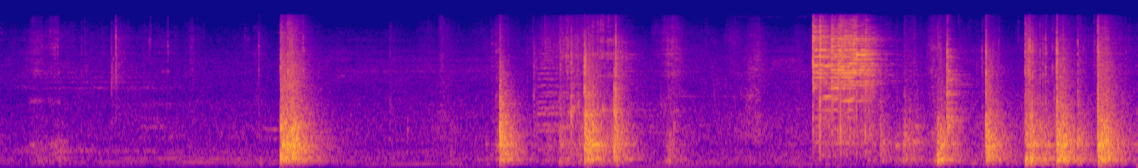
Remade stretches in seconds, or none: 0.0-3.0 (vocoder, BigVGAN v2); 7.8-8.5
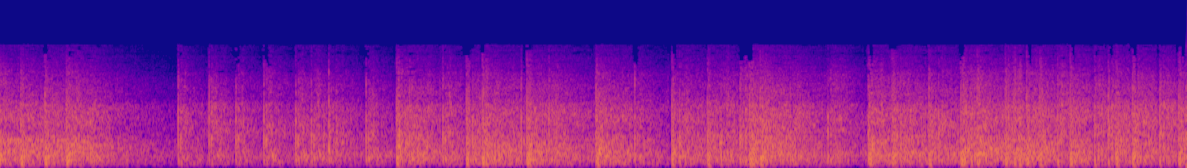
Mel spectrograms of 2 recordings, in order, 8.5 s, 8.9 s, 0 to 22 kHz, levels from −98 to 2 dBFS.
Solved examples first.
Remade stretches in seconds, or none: 6.1-6.7 (vocoder, Vocos)

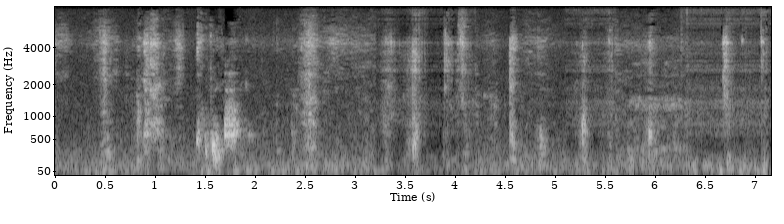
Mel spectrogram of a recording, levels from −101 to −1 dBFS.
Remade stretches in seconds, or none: 3.2-4.2 (codec, HILCodec); 5.1-5.6; 6.3-7.2

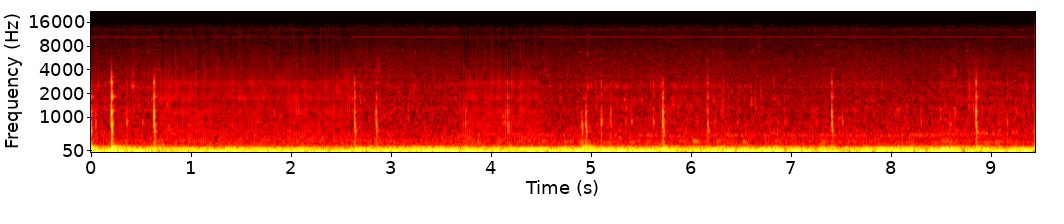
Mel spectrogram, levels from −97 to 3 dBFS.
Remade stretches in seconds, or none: 0.7-2.6 (vocoder, BigVGAN v2); 3.7-4.5

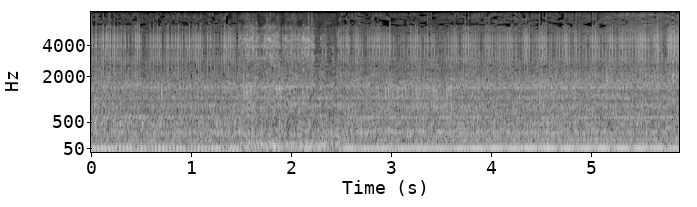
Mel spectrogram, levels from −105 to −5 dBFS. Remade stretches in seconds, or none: 1.5-2.5 (vocoder, HiFi-GAN)

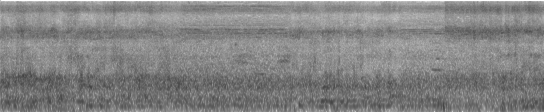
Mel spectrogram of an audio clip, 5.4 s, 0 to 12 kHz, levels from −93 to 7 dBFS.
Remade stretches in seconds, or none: 0.0-1.8 (codec, HILCodec); 2.9-4.0; 4.7-5.4

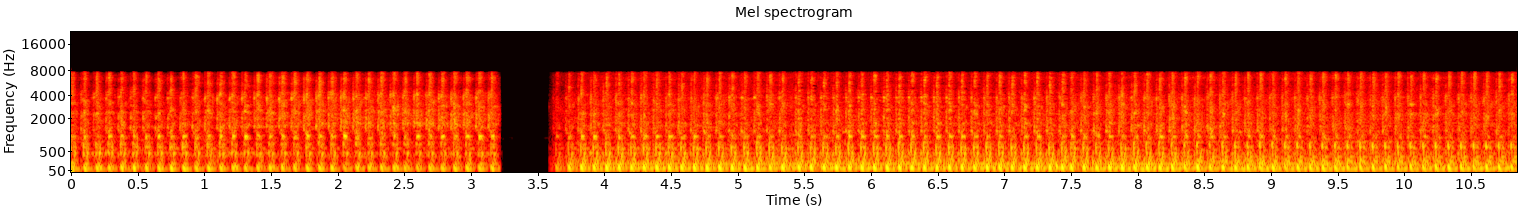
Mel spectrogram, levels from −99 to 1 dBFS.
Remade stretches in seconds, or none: 0.0-5.4 (autoencoder, DAC-VAE); 7.5-10.8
